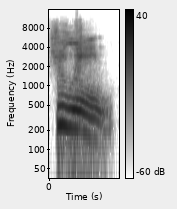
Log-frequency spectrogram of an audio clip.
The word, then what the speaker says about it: Julene: Is that you say Julian or Julien? How do you say that? Okay, it's Julene. Julene, okay.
